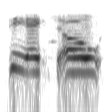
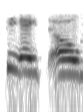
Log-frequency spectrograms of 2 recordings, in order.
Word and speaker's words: Pho: P H O. Yeah, it's P H O Midway, and P H O I'm told is pronounced as Pho, like F U H.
